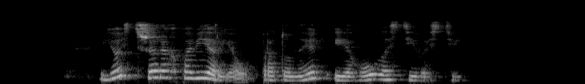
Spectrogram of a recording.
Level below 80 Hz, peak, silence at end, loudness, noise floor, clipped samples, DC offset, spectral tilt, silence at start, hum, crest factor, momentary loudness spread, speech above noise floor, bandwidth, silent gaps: -70 dBFS; -12 dBFS; 1.25 s; -28 LUFS; -81 dBFS; under 0.1%; under 0.1%; -4 dB/octave; 1 s; none; 18 dB; 14 LU; 54 dB; 8 kHz; none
